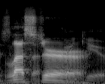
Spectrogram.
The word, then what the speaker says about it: Leicester: Leicester uh which uh thank you for the pronunciation that's nice yeah Lester yeah Lester Freeman uh Jordan from Canada said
